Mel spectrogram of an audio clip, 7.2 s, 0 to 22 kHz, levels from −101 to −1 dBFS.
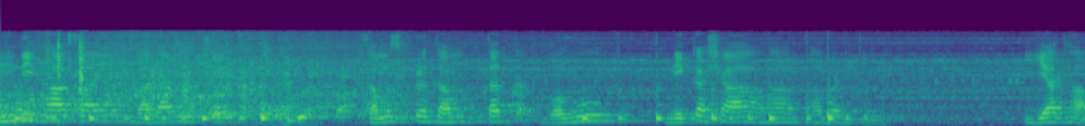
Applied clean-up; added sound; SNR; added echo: none; Toilet flush / Water + Drum; 0 dB; none.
